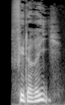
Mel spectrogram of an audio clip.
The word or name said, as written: fedteri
